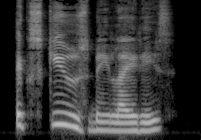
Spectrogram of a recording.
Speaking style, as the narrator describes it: he said

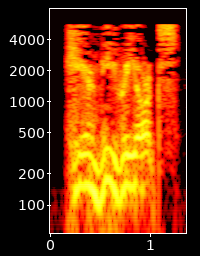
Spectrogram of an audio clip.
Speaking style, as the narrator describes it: Mortar whispered in desperation

